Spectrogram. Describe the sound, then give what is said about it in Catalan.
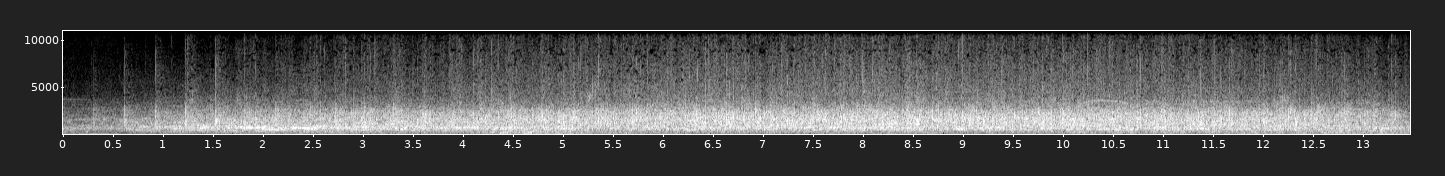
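A large crowd at a cold Barça football match applauds loudly and continuously for Messi, injured and substituted in the second half, and his replacement. Thousands of claps merge into a dense, steady roar that swells in the first second and holds at full strength throughout. “Hi ha un fort aplaudiment per tots dos jugadors.”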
